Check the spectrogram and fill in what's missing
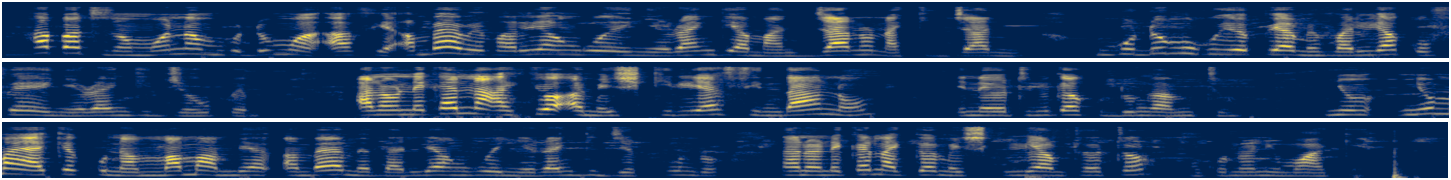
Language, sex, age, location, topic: Swahili, female, 18-24, Kisumu, health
